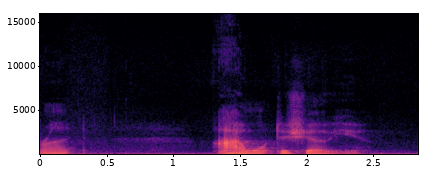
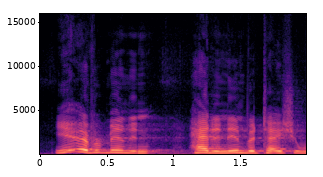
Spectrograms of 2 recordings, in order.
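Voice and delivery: higher, louder call to the church; raised preaching; 12 semitones higher, 9 dB louder than usual. Acted. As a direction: lift it up and push it out.

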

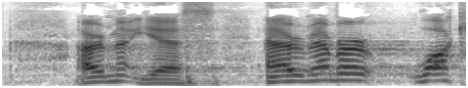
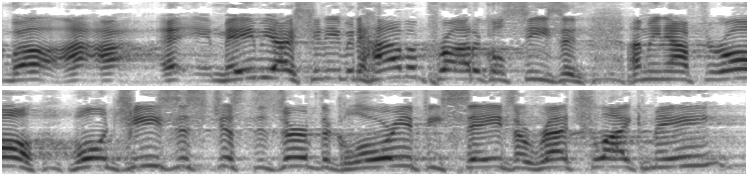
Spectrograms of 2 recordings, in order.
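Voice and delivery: higher, louder preaching voice; 5 semitones higher, 4 dB louder than usual. Acted. Pastor exhorting the youth with rising fervor. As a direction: press the message home to the teens.

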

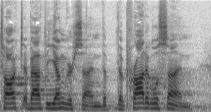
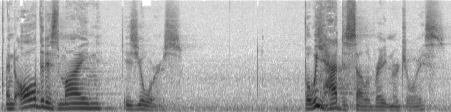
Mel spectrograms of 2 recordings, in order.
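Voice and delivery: tender father; 4 semitones lower, 4 dB quieter than usual. Acted. Father reassures older son in reading.

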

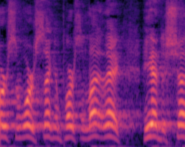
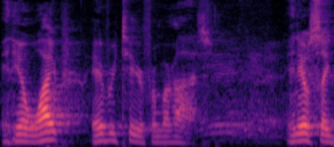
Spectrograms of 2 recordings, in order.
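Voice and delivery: much softer and lower, gentle and hushed; soft tender preaching; 5 semitones lower, 7 dB quieter than usual. Acted. Preacher comforting the church about heaven, hushed and tender. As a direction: paint heaven gently for the grieving.

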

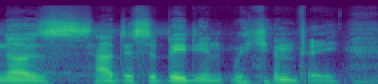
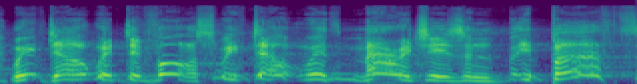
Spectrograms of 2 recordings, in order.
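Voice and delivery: much higher, louder mock outrage; indignant pastors; 12 semitones higher, 4 dB louder, slower than usual. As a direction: whine like overworked colleagues. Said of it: "pastors gonna be like".

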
